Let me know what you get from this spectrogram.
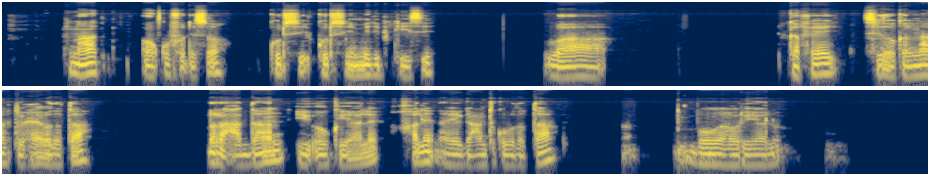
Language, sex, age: Somali, male, 18-24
